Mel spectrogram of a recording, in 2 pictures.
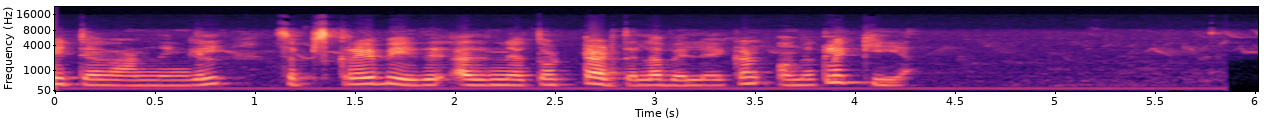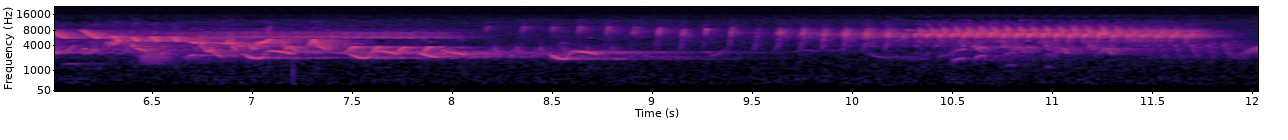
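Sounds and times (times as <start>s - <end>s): high pulsing bird trill: 0.0s - 5.9s
bird chirping: 0.0s - 12.0s.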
